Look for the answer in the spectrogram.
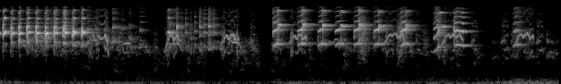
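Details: Female budgerigar defending her chicks in the nest box during an inspection: a rapid rattling burst of harsh notes, then repeated grating squawk series in quick pulses, with a brief pause between bursts.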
